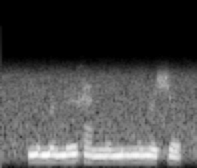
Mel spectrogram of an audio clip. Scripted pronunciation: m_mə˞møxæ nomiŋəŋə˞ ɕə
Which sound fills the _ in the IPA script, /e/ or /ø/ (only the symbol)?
ø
